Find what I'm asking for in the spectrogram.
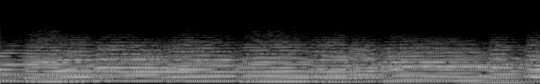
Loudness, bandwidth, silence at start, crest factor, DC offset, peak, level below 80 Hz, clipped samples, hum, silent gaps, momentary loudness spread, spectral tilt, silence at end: -26 LUFS; 6.8 kHz; 0 s; 12 dB; under 0.1%; -12 dBFS; -56 dBFS; under 0.1%; none; none; 3 LU; -9 dB/octave; 0 s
